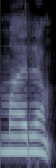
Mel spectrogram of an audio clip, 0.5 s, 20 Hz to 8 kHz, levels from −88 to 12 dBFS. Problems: none marked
